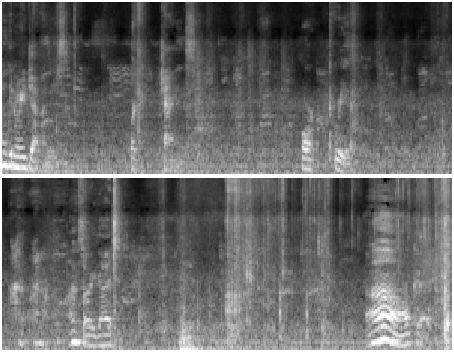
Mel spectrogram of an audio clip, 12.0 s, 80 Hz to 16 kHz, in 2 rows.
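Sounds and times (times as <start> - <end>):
plastic bag crinkling: 8.9 - 12.0.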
